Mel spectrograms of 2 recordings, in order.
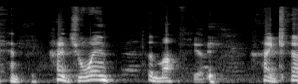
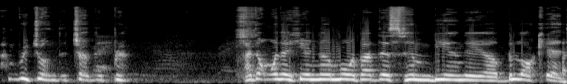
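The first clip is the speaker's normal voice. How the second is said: Italian American wiseguy mobster voice, pitched up; 6 semitones higher, 4 dB louder than usual. Asked what he'd do as a godfather, the speaker does a mobster impression. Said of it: "bust out your mobster impression".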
